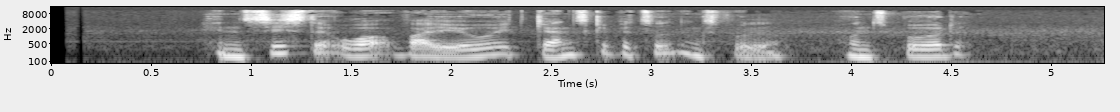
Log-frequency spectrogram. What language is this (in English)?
Danish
